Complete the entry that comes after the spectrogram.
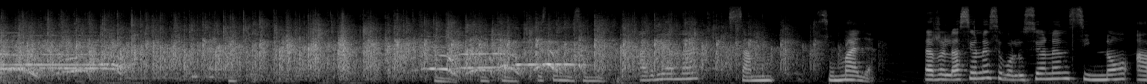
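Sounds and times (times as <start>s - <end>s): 
applause: 0.0s - 8.8s
speech: 4.4s - 11.4s.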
